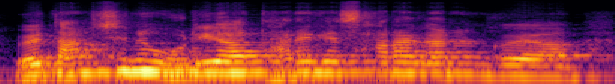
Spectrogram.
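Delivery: high-pitched mock indignant demand; imitating angry accusers; acted anger. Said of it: "그러면서 이렇게 화를 내는 거죠".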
